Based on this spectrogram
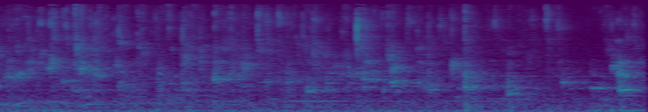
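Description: Water drains away with quiet gurgling and trickling, broken by small irregular splashes and drips. The sound is faint and uneven and carries no voices.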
